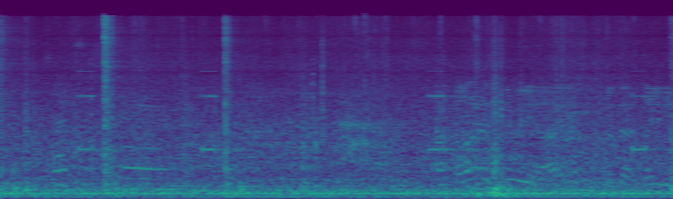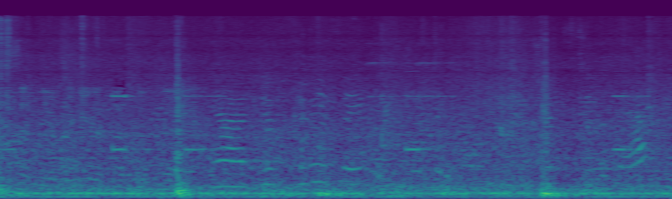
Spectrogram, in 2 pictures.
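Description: Supermarket checkout sounds: plastic syrup bottles knocking down onto a running conveyor belt over a steady low hum, with short electronic beeps recurring every second or two. The three loudest knocks come about a third of the way in, past halfway and near the end.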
